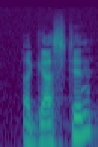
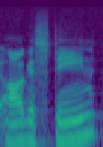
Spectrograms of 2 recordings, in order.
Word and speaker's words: Augustine: One of them was a guy named Augustine, or you could say Augustine. It just depends on which syllable you put the emphasis.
